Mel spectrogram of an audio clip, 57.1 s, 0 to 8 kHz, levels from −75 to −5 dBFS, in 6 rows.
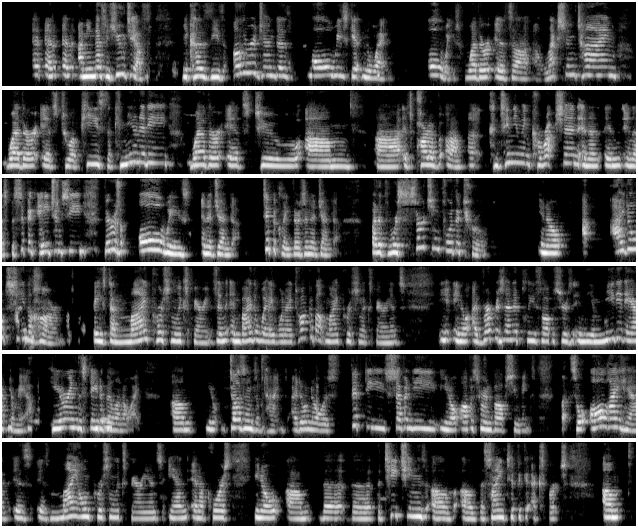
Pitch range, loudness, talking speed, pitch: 200-255 Hz, -19 LUFS, 160 wpm, 225 Hz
